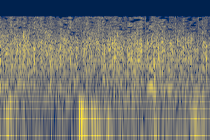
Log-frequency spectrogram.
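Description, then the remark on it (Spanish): Steady, dense applause for Lula from a crowd, many hands clapping in a continuous bright wash at even loudness for the whole stretch, with no talking over it. “Aplausos a Lula.”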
